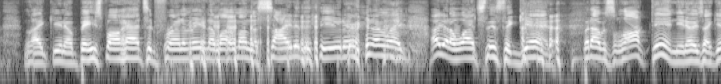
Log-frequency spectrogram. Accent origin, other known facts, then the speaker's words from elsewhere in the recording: San Francisco, California, United States; 80s AIDS was incredible. I grew up in San Fran, the Bay Area.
